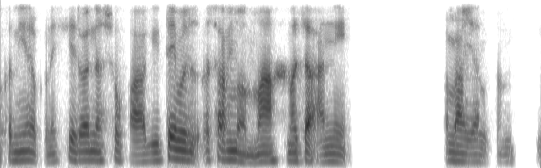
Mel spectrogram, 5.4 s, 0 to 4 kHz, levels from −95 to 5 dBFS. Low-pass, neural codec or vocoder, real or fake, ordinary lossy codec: 3.6 kHz; codec, 16 kHz, 0.8 kbps, ZipCodec; fake; none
